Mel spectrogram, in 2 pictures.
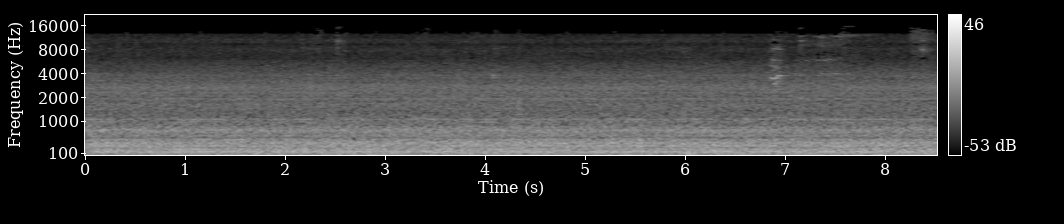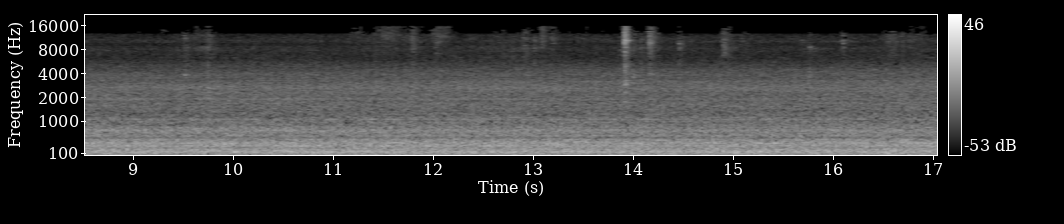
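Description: A jet airliner's engines roar in a steady, low rumble inside the cabin.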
